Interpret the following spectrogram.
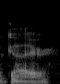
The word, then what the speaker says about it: gyre: Parable litany ravel caesura gyre. Perhaps it's pronounced gyre. Gyre. It is pronounced gyre.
